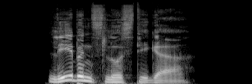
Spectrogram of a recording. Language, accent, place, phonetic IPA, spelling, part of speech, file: German, Germany, Berlin, [ˈleːbn̩sˌlʊstɪɡɐ], lebenslustiger, adjective, De-lebenslustiger.ogg
- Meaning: 1. comparative degree of lebenslustig 2. inflection of lebenslustig: strong/mixed nominative masculine singular 3. inflection of lebenslustig: strong genitive/dative feminine singular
